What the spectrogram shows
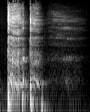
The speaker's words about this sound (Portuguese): bem, tenho estado com boa tosse.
